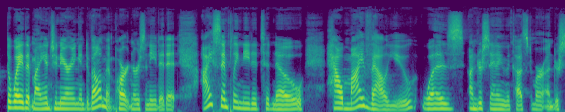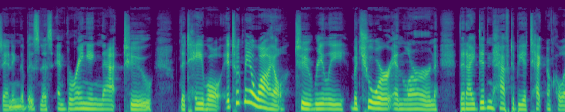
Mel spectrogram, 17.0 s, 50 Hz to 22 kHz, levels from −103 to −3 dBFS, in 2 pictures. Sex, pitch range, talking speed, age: female, 170-220 Hz, 175 wpm, 40-59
